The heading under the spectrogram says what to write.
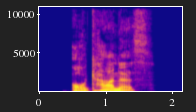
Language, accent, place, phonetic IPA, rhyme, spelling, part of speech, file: German, Germany, Berlin, [ɔʁˈkaːnəs], -aːnəs, Orkanes, noun, De-Orkanes.ogg
- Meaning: genitive singular of Orkan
